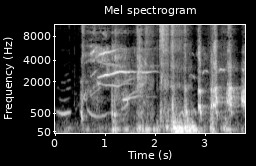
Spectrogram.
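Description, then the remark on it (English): A chair squeaks repeatedly, with high, wavering whines that slide up and down in pitch, mixed with scraping creaks and soft knocks as it shifts. No one speaks. “No, S-Man's moving his chair and mine's squeaking.”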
